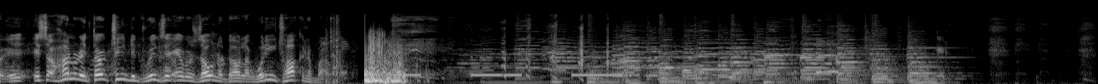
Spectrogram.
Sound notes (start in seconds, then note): 4.0 laughing; 6.2 cheerful music playing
